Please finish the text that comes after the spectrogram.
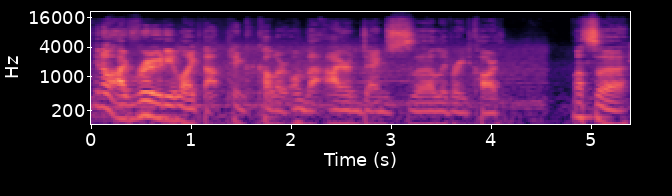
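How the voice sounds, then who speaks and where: A man's voice: on the low side, moderate pace, fairly bright tone, faint music behind. A man commentating a sim race in a casual, jokey way. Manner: jokey, swears, laughs between calls.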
